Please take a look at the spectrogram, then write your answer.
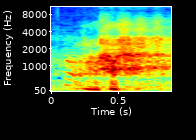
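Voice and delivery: soft low mock "aww" from the women; hushed swooning aww; touched aww. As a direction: sigh out a melting "ah". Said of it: "And every woman goes".

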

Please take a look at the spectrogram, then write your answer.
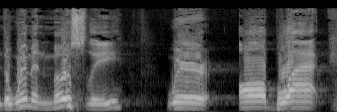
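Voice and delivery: usual speaking voice

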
